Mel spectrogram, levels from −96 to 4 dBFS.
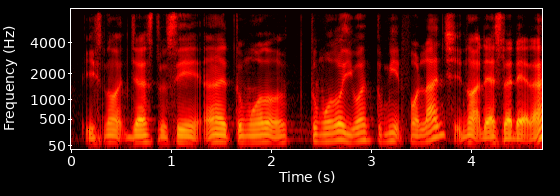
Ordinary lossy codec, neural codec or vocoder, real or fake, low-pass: Opus, 64 kbps; autoencoder, 48 kHz, 128 numbers a frame, DAC-VAE, trained on Japanese speech; fake; 7.2 kHz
